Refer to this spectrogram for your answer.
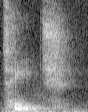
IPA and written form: tiːtʆ (teach)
